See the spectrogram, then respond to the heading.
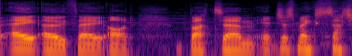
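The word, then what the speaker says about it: Éothéod: I used to call them Eothode, but it's just not pronounced that way. The accent on the E denotes that it is not a diphthong and it is an independent sound. So Aotheod.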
